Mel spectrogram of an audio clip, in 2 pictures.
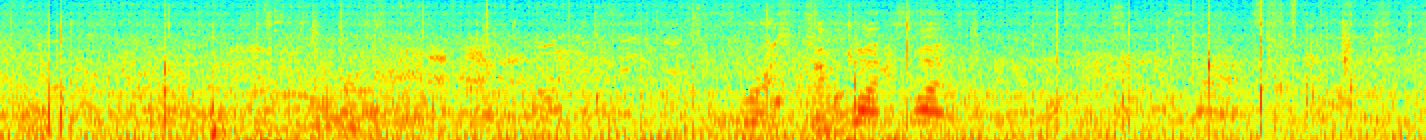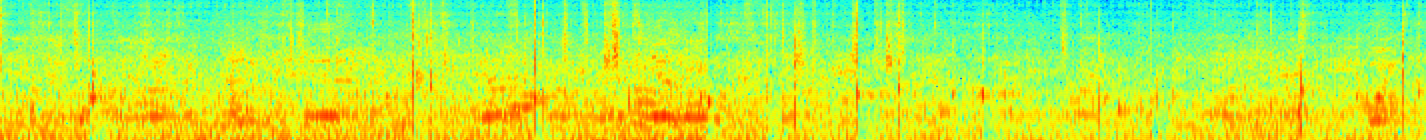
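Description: Paddles pop sharply against a plastic ball in quick rallies.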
